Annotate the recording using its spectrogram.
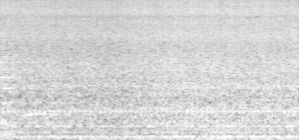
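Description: Quiet room tone: a faint, steady low hum with light background hiss and no distinct events.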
